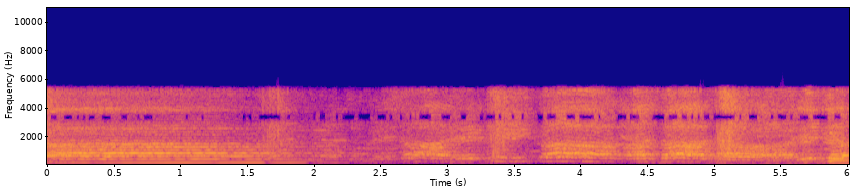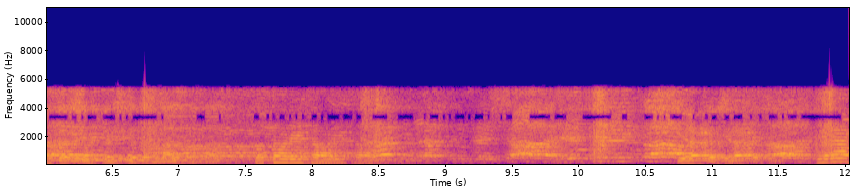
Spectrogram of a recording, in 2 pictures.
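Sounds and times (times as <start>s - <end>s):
men chanting a mourning lament: 0.0s - 12.0s.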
